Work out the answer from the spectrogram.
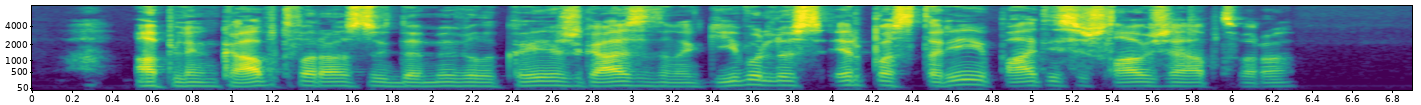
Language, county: Lithuanian, Alytus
